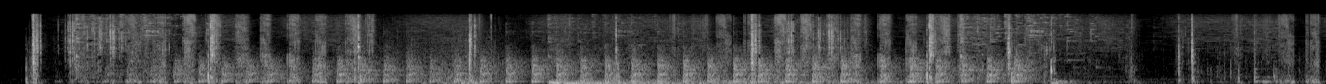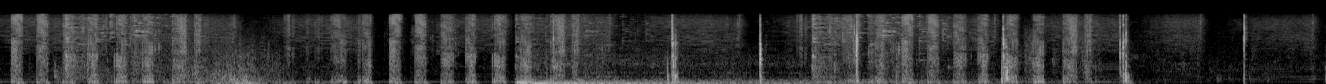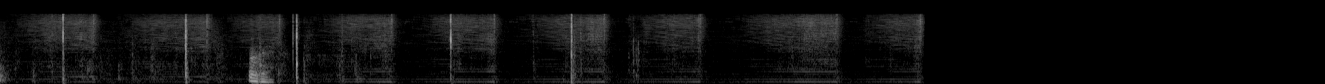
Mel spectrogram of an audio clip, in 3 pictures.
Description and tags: Set KIlled
For the show of Noises off we needed a set destruction Sound Effect. so I just put some stuff together and Created it.
hammering, arc, creaking-wood, crumbling-set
